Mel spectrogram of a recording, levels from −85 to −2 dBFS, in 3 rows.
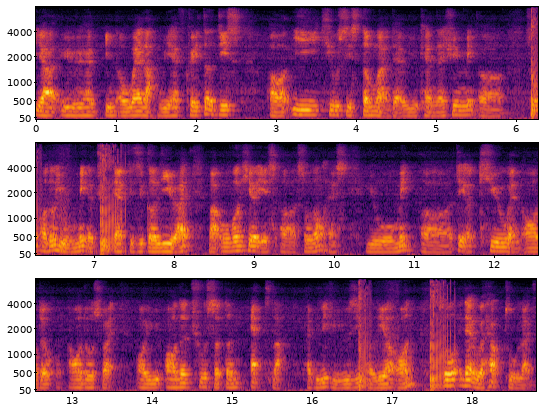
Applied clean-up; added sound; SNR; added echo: none; Fart; 8 dB; reverberation time 0.3 s.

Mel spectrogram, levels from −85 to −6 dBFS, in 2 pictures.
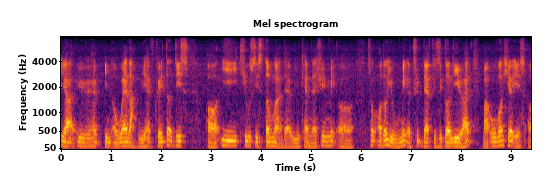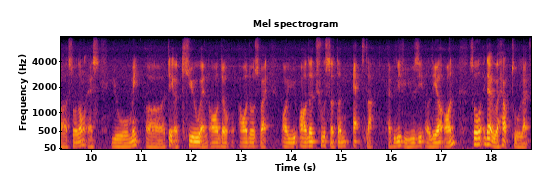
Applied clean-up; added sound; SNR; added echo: none; none; none; none.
